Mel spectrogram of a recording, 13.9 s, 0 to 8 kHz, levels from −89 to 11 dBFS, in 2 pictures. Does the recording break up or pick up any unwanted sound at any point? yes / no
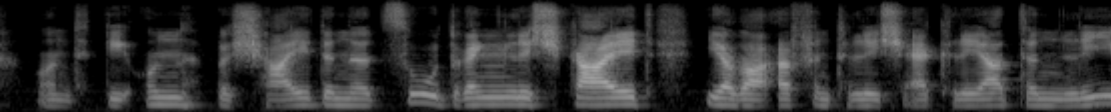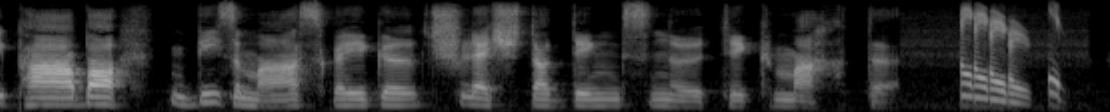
yes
